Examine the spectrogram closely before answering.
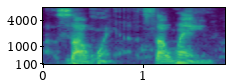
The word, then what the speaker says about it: Samhain: But holiday is rooted in an annual Celtic pagan festival called Samhain, pronounced Samhain.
